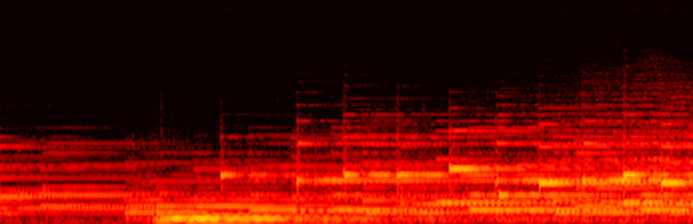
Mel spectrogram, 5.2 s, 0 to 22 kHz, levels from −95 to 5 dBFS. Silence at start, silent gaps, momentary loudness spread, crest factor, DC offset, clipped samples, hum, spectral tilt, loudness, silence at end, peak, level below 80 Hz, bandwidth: 0 s; none; 13 LU; 14 dB; under 0.1%; under 0.1%; none; -10 dB/octave; -37 LUFS; 0 s; -22 dBFS; -52 dBFS; 5.4 kHz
